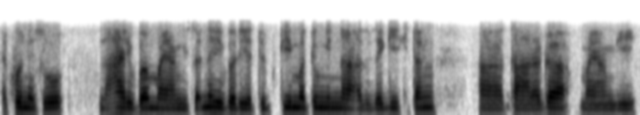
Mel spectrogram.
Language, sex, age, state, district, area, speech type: Manipuri, male, 30-45, Manipur, Kakching, rural, conversation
